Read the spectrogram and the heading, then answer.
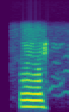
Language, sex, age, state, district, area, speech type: Manipuri, female, 60+, Manipur, Imphal East, rural, conversation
